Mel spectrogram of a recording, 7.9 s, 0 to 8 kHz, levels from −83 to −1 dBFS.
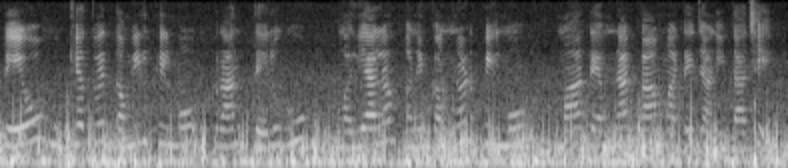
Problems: constant background noise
